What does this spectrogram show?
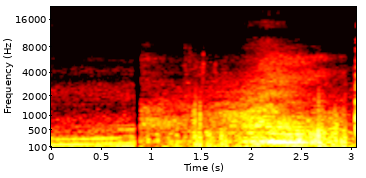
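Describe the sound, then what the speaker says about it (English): A black Ferrari LaFerrari Aperta passes during Monterey Car Week, its engine building from a low rumble to a louder, swelling roar as it approaches. "Black LaFerrari Aperta with Zach Braille in the back."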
